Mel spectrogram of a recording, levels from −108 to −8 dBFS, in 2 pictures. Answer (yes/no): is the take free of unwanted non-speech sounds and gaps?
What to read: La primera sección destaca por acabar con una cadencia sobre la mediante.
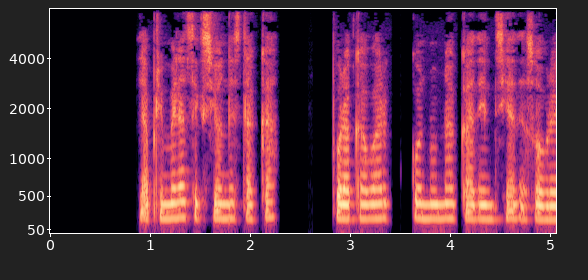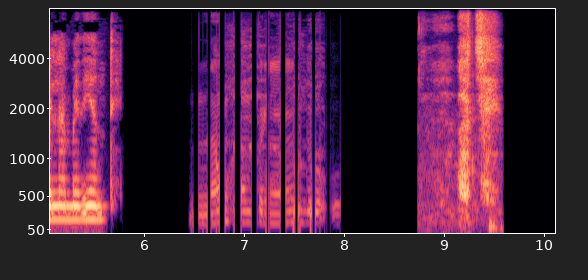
no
